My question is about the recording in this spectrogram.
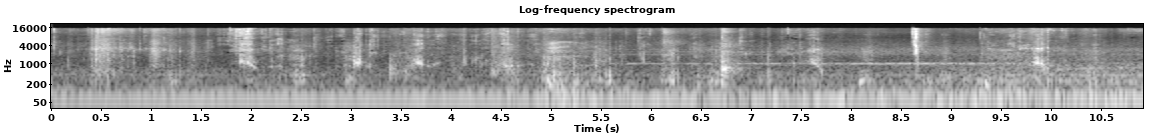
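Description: Crunchy hospital (nugget) ice being bitten and chewed close to the microphone: irregular crunches, louder and closer together from about halfway through.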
